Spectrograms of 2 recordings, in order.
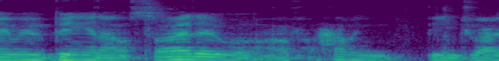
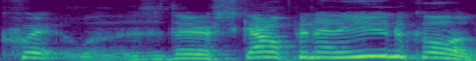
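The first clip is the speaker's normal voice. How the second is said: horrified shout, much higher in pitch; 9 semitones higher, 7 dB louder than usual. Retelling how they shouted at a man to stop: retelling a horrified shout. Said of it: "So I just shouted to him like".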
